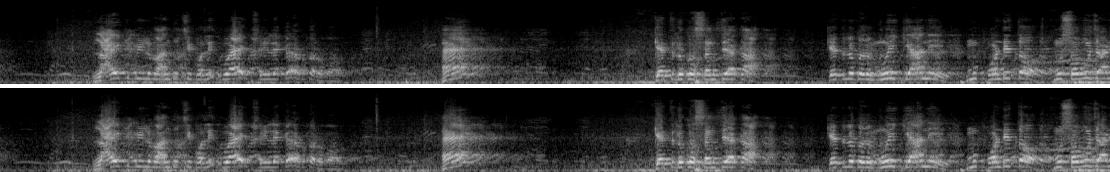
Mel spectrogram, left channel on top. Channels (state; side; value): normal; both; correlation 0.74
